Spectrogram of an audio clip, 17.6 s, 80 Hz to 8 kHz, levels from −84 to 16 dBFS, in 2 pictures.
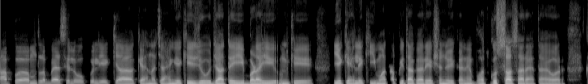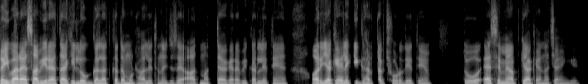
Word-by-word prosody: आप 115 +2 -6
मतलब 115 0 -5
ऐसे 110 +5 -4
लोगों 120 -2 -10
के 120 +1 -13
लिए 115 0 -7
क्या 100 -3 0
कहना 90 0 -4
चाहेंगे 90 +1 -3
कि 100 +3 0
जो 95 0 +1
जाते 95 +1 +3
ही 95 -1 +2
बड़ा 95 -1 +4
ही 95 0 +1
उनके, 95 +1 -4 0.6
ये 105 -1 +3
कह 95 -1 -2
लें 95 0 0
कि 95 -2 -5
माता-पिता 90 +1 -1
का 95 0 0
रिएक्शन 90 +1 -2
जो 90 - -1
ये 90 - -1
कह 90 -1 -5
लें, 95 +1 -3
बहुत 95 +2 -3
गुस्सा-सा 110 -5 +3
रहता 85 -1 -5
है 85 - -5
और 90 +3 -5 0.3
कई 130 -1 +9
बार 120 -2 +10
ऐसा 115 +3 +8
भी 125 0 +5
रहता 115 +1 +5
है 115 - +5
कि 120 - -1
लोग 110 -1 +1
गलत 95 0 +1
कदम 95 -1 0
उठा 85 -1 -5
लेते 85 +3 -8
हैं 115 - -5
ना, - - -7
जैसे 115 -4 -6
आत्महत्या 90 +1 -4
वगैरह 90 0 -4
भी 95 0 -9
कर 100 +2 -5
लेते 95 -1 -5
हैं 100 +4 -6 0.4
और 120 0 +5
या 130 +1 +5
कह 115 +1 +3
लें 120 0 +2
कि 120 - 0
घर 100 -1 -3
तक 110 -2 -3
छोड़ 90 -2 -7
देते 85 -1 -9
हैं। 80 -1 -10 0.5
तो 130 +1 -2
ऐसे 120 +1 +3
में 120 -1 +1
आप 105 - -1
क्या 105 -4 +3
कहना 85 -1 -7
चाहेंगे? 80 0 -12
95 Hz, 240 wpm, -22 LUFS, 90-115 Hz, 0.6 s, बार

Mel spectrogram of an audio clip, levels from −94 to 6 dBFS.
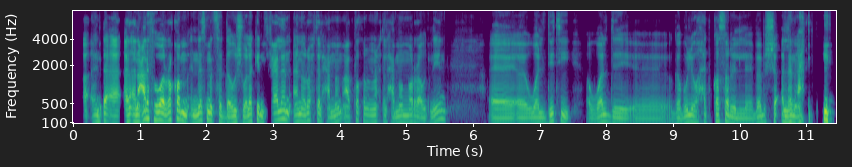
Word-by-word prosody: أ - - -3
أنت 115 -3 -3
أ - - +8 0.3
أنا 135 - +3
أنا 125 - +6
عارف 170 -3 +6
هو 150 0 +9
الرقم 155 +1 +5
الناس 125 +6 +2
ما 145 - +6
تصدقهوش 110 -1 -1
ولكن 130 +5 +1
فعلًا 150 +3 0
أنا 125 +1 0
رُحت 140 +2 -4
الحمّام 110 +7 -3
أعتقد 135 -2 -4
أنا 120 0 -3
رُحت 120 - -9
الحمّام 115 +4 -4
مرّه 120 -1 -2
أو 95 - -2
2 135 - -5 0.7
آآ 95 +1 -1
آآ، - - -1
والدتي 95 +7 -3 0.2
أ - - -13
ووالدي 95 -2 -3
آآ، 85 +1 -11
جابوا 95 +5 -3
لي 125 - +2
واحد 110 - -7
كَسَر 125 -1 -1
ال 90 -3 -4
باب 105 +5 -3
الشقة 120 - -3
اللي 110 +1 +3
أنا 115 - +2
قاعد 105 - +1
فيها. 155 - +5
115 Hz, 210 wpm, -23 LUFS, 95-130 Hz, 0.7 s, هو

